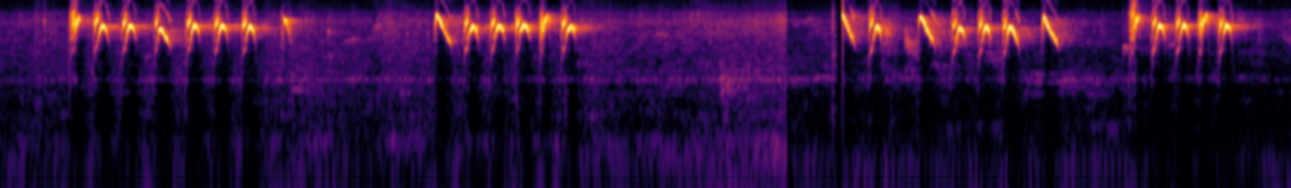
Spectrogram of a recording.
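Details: Plain-throated sunbird, a keen singer looking for an opponent, used as tutor song: four separate bursts of quick, piercing high chips, each lasting about a second and a half, with silent gaps between.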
